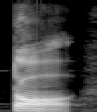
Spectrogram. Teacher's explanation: जिब्रोले सासलाई एकछिन नथुन्दासम्म, नरोक्दासम्म ट उच्चारणै हुँदैन। जिब्रोलाई नबेर्दासम्म ट उच्चारण हुँदैन।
